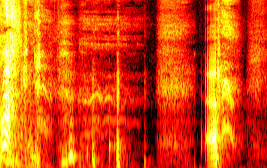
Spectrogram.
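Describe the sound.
A person vocally imitates a big sneeze: a few breathy, bursting syllables, fairly loud, building to a sharp final explosive burst.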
